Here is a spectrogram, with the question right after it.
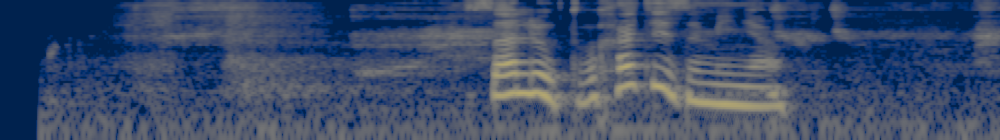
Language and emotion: Russian, positive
